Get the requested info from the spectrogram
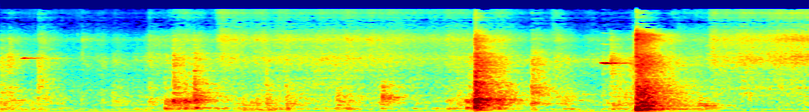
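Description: Several separate knocks and thumps, like cupboard doors or a drawer being handled. The two loudest come about five and six and a half seconds in.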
